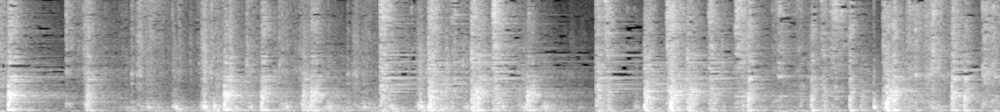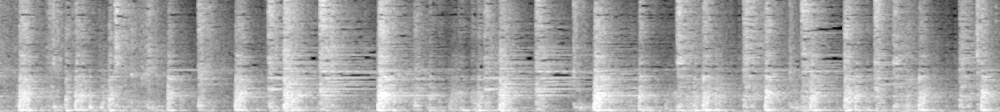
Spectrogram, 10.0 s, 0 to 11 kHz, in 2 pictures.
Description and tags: Pots & pans
Recording of some pans and pots being hit. Recorded with a Zoomh1 and edited (eq, compression, delay) in Logic Pro.
pots, pans, field-recording, percs, percussion, steel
